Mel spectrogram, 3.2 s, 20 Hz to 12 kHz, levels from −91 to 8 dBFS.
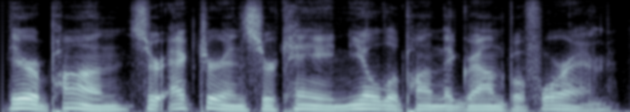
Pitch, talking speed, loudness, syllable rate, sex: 110 Hz, 230 wpm, -17 LUFS, 6.3 syllables/s, male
